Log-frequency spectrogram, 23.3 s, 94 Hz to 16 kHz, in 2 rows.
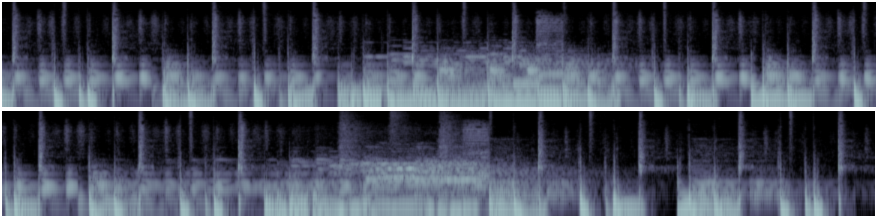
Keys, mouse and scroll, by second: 2.4 click, 4.8 click, 6.7 click, 14.9 click.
